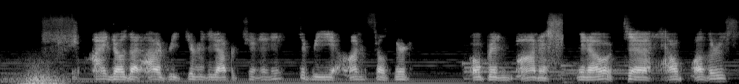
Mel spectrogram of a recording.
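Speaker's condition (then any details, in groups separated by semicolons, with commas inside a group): Muscular dystrophy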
